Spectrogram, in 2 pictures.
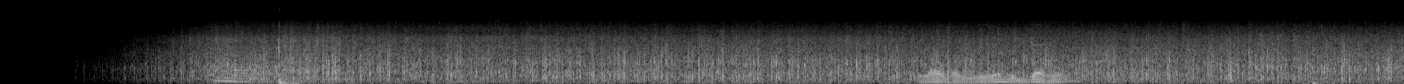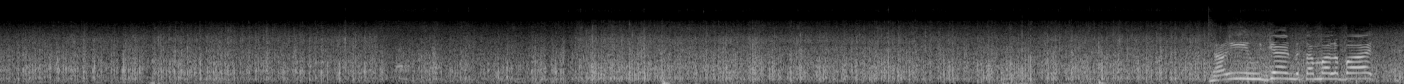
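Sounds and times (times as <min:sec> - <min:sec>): heavy rain on a tarp: 0:00.2 - 0:28.0
faint low thuds: 0:02.6 - 0:03.4, 0:20.4 - 0:21.4.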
